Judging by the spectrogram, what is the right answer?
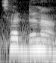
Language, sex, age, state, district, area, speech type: Punjabi, female, 30-45, Punjab, Bathinda, urban, read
